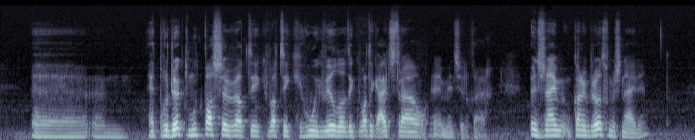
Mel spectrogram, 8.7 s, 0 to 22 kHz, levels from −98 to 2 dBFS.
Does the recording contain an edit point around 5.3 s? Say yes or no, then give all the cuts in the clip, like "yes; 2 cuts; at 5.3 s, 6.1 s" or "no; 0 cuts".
yes; 2 cuts; at 2.3 s, 5.3 s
